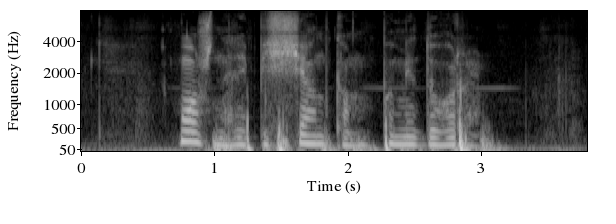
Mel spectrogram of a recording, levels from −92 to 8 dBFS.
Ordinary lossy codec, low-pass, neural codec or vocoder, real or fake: none; none; none; real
